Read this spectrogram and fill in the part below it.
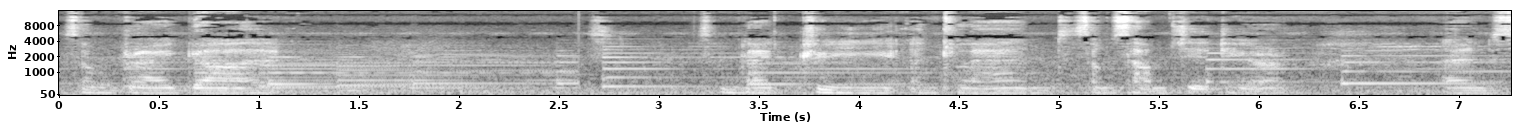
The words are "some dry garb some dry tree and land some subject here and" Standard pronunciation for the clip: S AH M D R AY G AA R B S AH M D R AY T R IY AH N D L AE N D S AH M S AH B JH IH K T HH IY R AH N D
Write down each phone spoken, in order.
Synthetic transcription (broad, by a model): S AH M D R AY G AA S AH M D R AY T R IY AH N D L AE N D S AH M S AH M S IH T HH IY R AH N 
